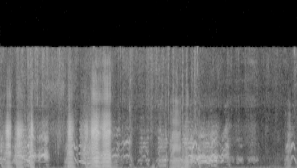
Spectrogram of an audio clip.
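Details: A fed flock of Canada geese honks in loud, nasal bursts, each lasting under a second, several birds overlapping, then the calling thins to softer honks toward the end.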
